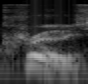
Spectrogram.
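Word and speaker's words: Krewe: is called I think they're all called Crews it's K re we crew of Isis so crew of Isis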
